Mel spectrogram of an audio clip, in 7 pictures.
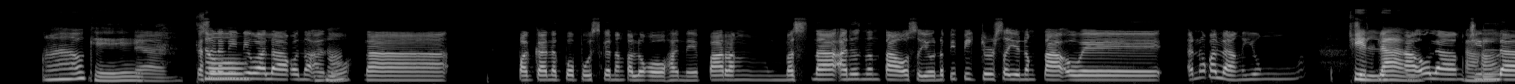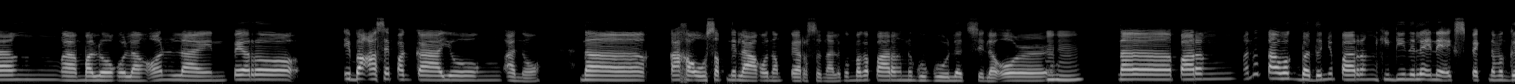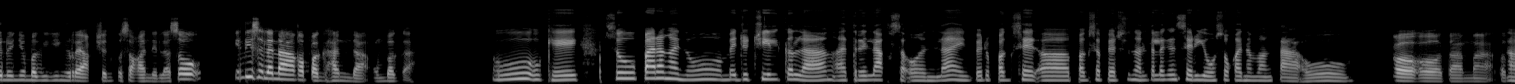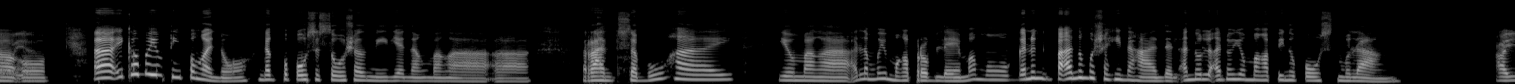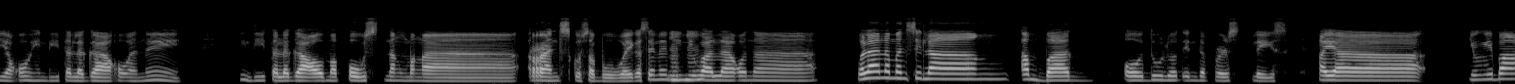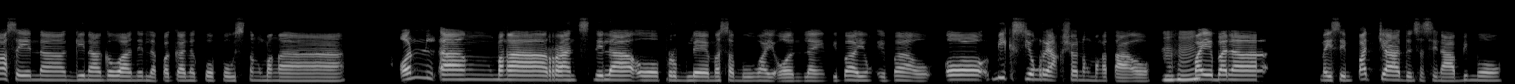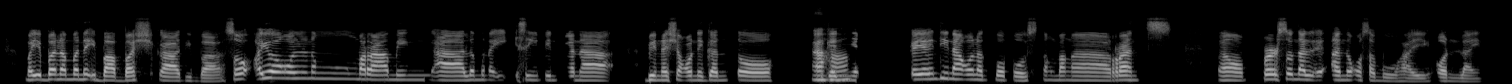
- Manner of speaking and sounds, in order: drawn out: "eh"; tapping; stressed: "chill lang"; in English: "in the first place"; background speech
- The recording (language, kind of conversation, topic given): Filipino, podcast, Paano nakaaapekto ang midyang panlipunan sa paraan ng pagpapakita mo ng sarili?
